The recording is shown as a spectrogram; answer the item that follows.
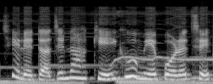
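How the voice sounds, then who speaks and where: A woman's voice: on the high side, lively intonation, fairly quick, natural voice. A woman voicing a poor, worried village wife and mother in a cartoon moral story. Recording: music clearly behind the voice.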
